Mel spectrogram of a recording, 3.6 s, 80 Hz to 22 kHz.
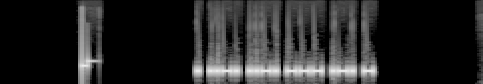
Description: Morse code, heard as a keyed tone, about 48 wpm, 700 Hz. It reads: EFFORT
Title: Sentences from Top 1200 Words - New Word Drill Alt - 50wpm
